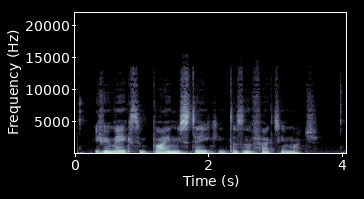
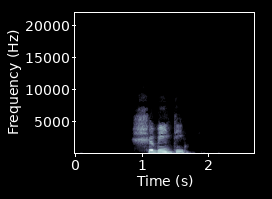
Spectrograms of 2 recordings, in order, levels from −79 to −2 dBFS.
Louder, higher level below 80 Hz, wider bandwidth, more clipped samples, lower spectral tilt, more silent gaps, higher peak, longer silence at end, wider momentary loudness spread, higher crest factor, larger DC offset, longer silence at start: about the same, -25 LUFS vs -23 LUFS; first, -60 dBFS vs -82 dBFS; first, 14 kHz vs 7.6 kHz; neither; about the same, -5 dB/octave vs -5 dB/octave; neither; about the same, -6 dBFS vs -6 dBFS; second, 0.05 s vs 1 s; second, 12 LU vs 15 LU; about the same, 18 dB vs 22 dB; neither; second, 0 s vs 0.85 s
